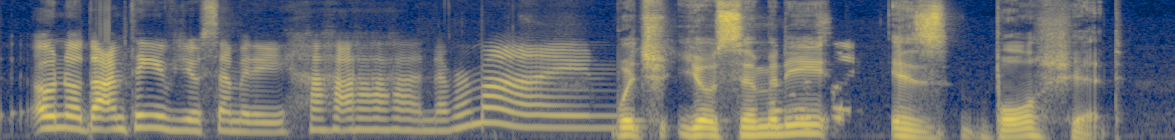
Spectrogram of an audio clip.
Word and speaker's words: Yosemite: it's yosamite it's yozamite god damn it no it is yo it is yosemite that is the way that they say it but it's [ __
